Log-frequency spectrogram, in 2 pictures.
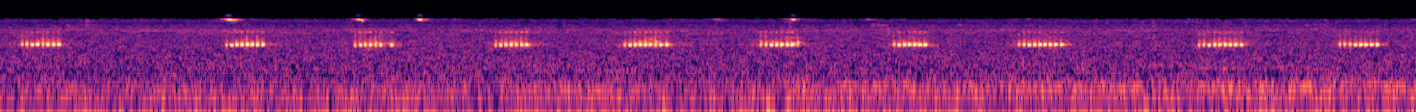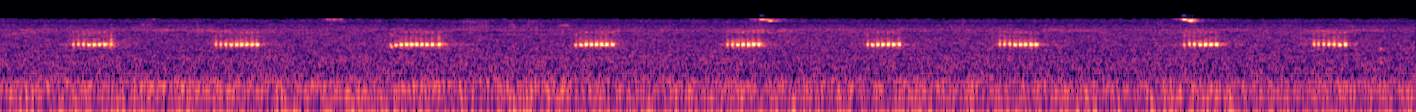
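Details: A northern mole cricket (Neocurtilla hexadactyla) gives short, buzzy chirps, each under half a second, repeated steadily about once a second.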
